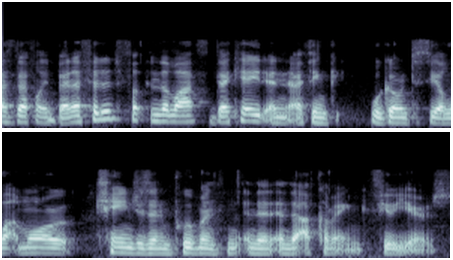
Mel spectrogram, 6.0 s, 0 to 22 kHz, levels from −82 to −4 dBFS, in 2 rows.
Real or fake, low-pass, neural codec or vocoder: real; 7.2 kHz; none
